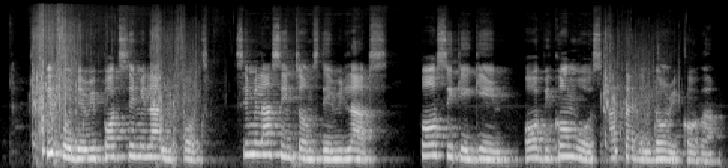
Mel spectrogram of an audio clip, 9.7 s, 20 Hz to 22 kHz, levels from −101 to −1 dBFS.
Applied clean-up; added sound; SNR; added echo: neural mask model RNNoise.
